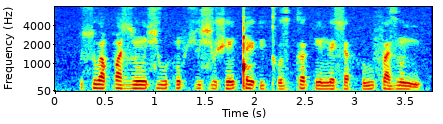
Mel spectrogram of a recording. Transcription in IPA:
ɬuqʷɐ ɮũ ɕuhũfçoɕo ʃẽǃeʔikʼoz kɐkĩneɬɐ hufazũɲ

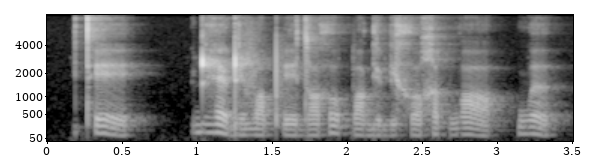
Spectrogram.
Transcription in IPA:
tʼe˥˩ | ɖʱɛ˥˩ɖe˨vɒ˨ pʼe˨ dɒ˨xo˥˩ pɒ˨ ɡe˨ɖɾʲə˨ xo˨χə˥˩pwɒ˥˩ | wə˥˩

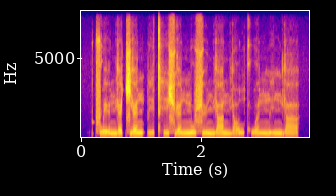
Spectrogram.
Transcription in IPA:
ʈ͡ʂwḛ˨˩ɪ̯n̪jɛ˧˥t͡ɕjɛ˥n pi˧˥t̪ʰi˥ɕɥɛ˧˥n n̪u˥˩ɕy˧˥n̪jä˧˥ n̪jɑ̰˨˩ŋkʰwə˧˥n mi˥ŋjä˥˩

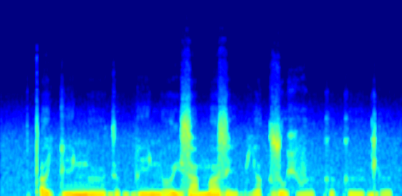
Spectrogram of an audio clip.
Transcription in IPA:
tʼɐʎkiː ɲʉːd̪ʉːɡ biː ɲɵːjza mɐziːb ʎɐːkzuçvʉː kʰʉkʰʉːɡjɨ

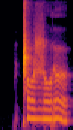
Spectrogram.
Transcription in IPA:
ǁoɮoɾɵ

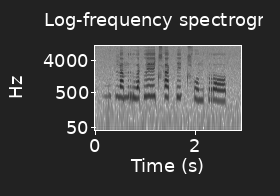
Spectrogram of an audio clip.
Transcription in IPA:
bɯ˥˩k̚ŋa˦˥m ru˨˩a̯ klɛː˥˩t͡ɕʰa˦˥k̚pe˦˥ʔ t͡ɕʰo˨˩n krɔː˨˩t̚

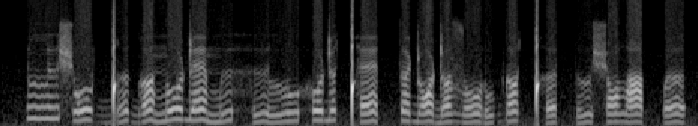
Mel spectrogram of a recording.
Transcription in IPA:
lːɨ˧ʃo˩˧˩ ɡ͡ǃə˩˧˩ɡʌ˩˧˩no˧ ɖɛ˩˧˩mɨ˩˧˩ hɨ˩˧˩lːu˧ ho˧ɖə˧ ǃʰɛ˩˧˩tːə˧ɖɔ˩˧˩ ɖʌ˧zo˩˧˩ɾu˧ɡ ɾʌ˩˧˩ǃʰə˩˧˩tːɯ˩˧˩ʃo˧ ðˤɛ˩˧˩ pːə˩˧˩

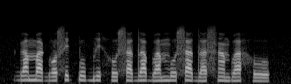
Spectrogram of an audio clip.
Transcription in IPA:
ɡa˧ma˨ɡɔ˨˦ se˧k͡po˧be˧ ho˨sa˨˦da˦˨ba˧ mo˦sa˦˨da˨˦ sã˧ba˧ ho˨

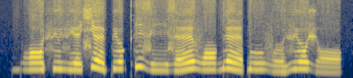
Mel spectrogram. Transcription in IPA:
bʱɔː˧fʲu˧ vʲɛː˨ɕɛː˦˨pʲɔː˧kʼi˦ ziː˨zɛː˨˦ vɔː˧ɡɛː˦˨ɓuː˧ vɤː˨vʲɔː˦ ʒɔː˨

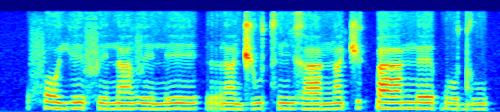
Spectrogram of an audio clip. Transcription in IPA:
fɔ˦˨je˦˨ fe˨nã˨˦ve˨ neː˦ | rã˨d͡ʒu˨t͡sĩ˨ ɣaː˨ŋã˦t͡ʃɪ˦k͡paː˦ ŋɛ˦˨ ɓo˨du˨

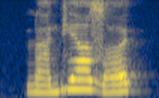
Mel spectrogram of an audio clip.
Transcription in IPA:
ɳãbʲɛː zˤʏ

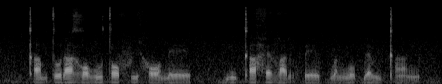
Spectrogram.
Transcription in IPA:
kʼa˨mtʊ˦˨ɾa˦ ɣɔ˨βu˦tɔ˦ fi˦hɔ˨neː˦˨ | ɡ͡bĩ˨ kʼa˦hɛ˦va˨r k͡peː˨kʷa˨ ŋo˦˨ɡ͡bɛ˦βi˨ kʼã˨ŋ

